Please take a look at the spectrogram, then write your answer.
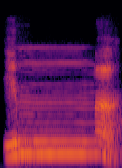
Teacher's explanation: Yang paling sempurna, sederhananya, itu bunyi nun atau bunyi mimnya itu kedengaran ditasdidkan.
